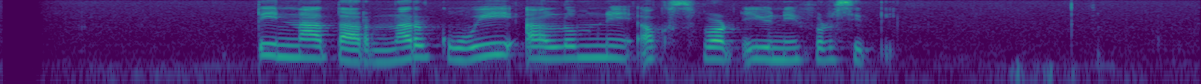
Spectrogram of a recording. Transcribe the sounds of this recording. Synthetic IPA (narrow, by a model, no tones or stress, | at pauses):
t̪inat̪arnərkuwiʔalumniʔɔksfɔrt̪junifərsit̪ḭ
